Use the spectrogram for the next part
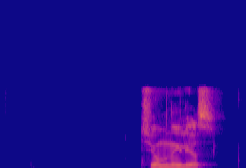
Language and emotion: Russian, neutral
